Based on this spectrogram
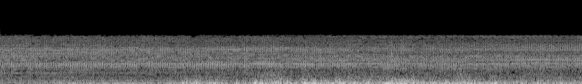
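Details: Craftsman/MTD 2014 25cc two-stroke curved-shaft trimmer running outside after a new Walbro carburetor 753-06190 and mounting gasket were fitted, original fuel lines kept; steady buzz, no stumbling or surging, picks up slightly midway; runs solid.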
